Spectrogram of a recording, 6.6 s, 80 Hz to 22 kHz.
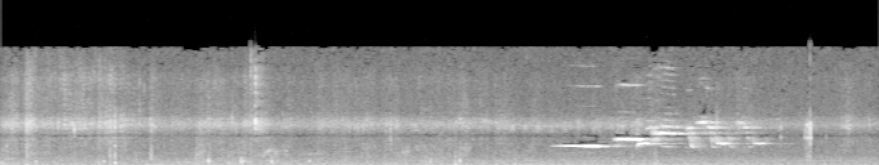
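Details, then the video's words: Hermit thrush singing at sunset on the summer solstice of 2013 near the Old Ridge Trail descending Simpson Hill; one ethereal phrase late on, a held whistled opening note followed by higher flutey, tumbling notes over a soft outdoor hiss. "Hermit thrush song"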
